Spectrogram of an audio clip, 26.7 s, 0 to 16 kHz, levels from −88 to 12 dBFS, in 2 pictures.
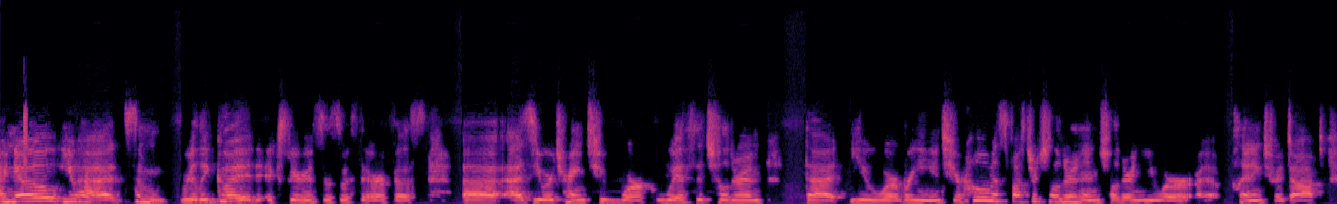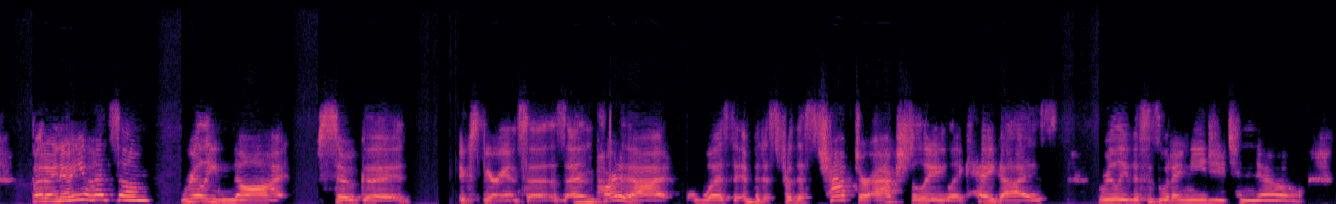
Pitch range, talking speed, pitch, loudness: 180-260 Hz, 160 wpm, 200 Hz, -21 LUFS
